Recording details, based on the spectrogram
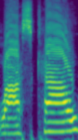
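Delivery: mock American pronunciation. Pronouncing a Scottish city name for fun like an American, American accent. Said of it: "like a true American".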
